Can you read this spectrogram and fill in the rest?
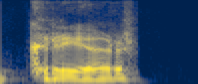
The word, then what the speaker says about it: Kruger: So, my name is pronounced Hugo Krier. But Hugo Kruger is fine for people from English speaking countries.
